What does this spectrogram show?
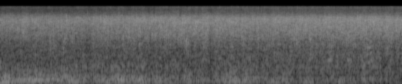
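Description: Heavy storm downpour: rain pouring down in wind-blown sheets onto the street and yard, a loud, steady, even hiss.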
